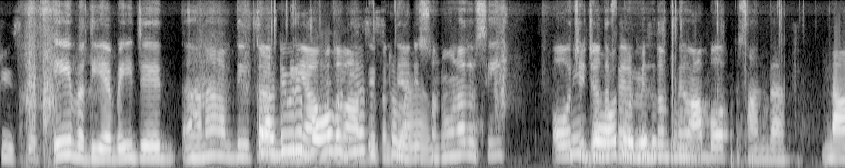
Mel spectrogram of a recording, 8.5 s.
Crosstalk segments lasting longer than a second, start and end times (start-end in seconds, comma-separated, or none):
2.6-4.1, 5.5-7.0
